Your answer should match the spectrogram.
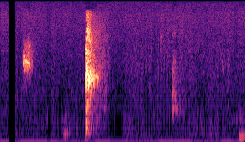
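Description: Near silence with a few faint clicks, one sharper click a little under a second in.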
